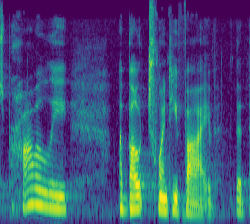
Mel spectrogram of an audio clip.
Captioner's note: none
